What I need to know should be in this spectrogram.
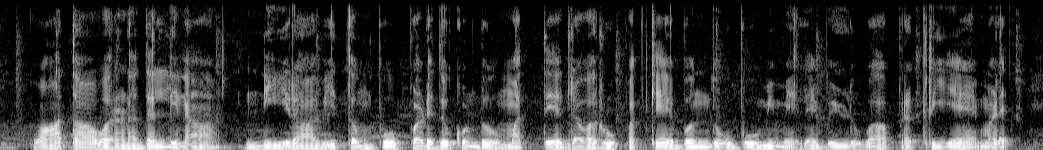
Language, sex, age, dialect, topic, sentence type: Kannada, male, 18-24, Mysore Kannada, agriculture, statement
